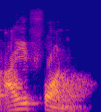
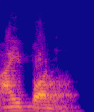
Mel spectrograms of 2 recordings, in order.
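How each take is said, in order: First: "iPhone" with a clear f, "ai-fon"; correct f sound. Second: "iPhone" said slowly as "ai-pon", p for f; mistaken p sound. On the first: Teacher correcting how students say it, clear f sound. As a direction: say "iPhone" with f, never p. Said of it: "Harusnya bilang iPhone". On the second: Teacher showing what not to say, mistaken p for f. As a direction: turn the f of "iPhone" into a p. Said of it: "no iPhone". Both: Shown as a demonstration.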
